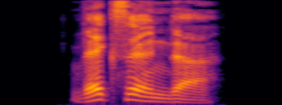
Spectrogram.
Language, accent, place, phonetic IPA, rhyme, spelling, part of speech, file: German, Germany, Berlin, [ˈvɛksl̩ndɐ], -ɛksl̩ndɐ, wechselnder, adjective, De-wechselnder.ogg
- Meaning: inflection of wechselnd: 1. strong/mixed nominative masculine singular 2. strong genitive/dative feminine singular 3. strong genitive plural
